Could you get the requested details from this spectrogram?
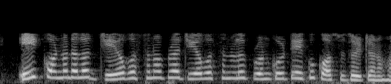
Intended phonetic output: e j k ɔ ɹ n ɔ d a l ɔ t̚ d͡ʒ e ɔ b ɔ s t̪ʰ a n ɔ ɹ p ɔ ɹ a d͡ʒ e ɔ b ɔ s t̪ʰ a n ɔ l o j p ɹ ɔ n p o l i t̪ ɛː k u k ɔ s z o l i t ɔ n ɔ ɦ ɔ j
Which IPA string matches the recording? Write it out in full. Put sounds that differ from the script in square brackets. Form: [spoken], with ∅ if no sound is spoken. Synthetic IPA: e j k ɔ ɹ n ɔ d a l ɔ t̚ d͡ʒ e ɔ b ɔ s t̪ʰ a n ɔ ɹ p ɔ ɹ a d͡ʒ e ɔ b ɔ s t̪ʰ a n ɔ l o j p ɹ [o] n [k] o [ɹ] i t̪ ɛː k u k ɔ s z o [ɹ] i t ɔ n ɔ ɦ ɔ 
